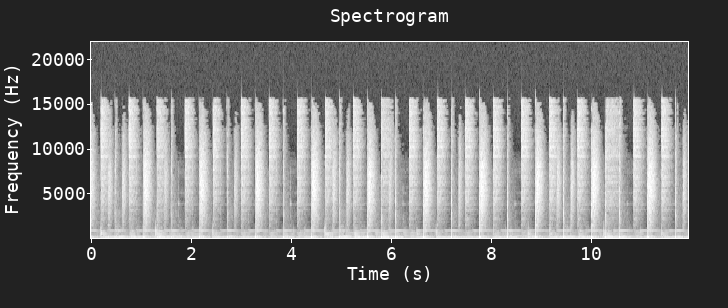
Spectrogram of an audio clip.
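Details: Steady rhythmic music with a thumping drum beat and deep bass notes fills the whole recording, and no animal voice can be picked out.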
